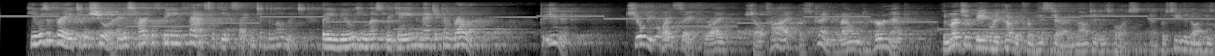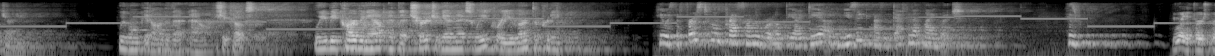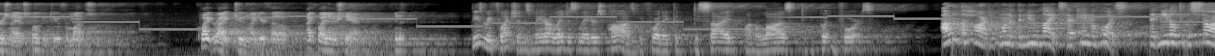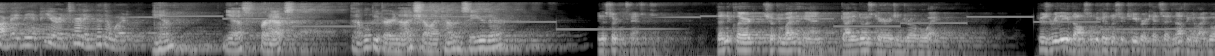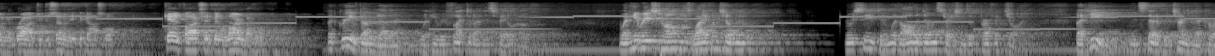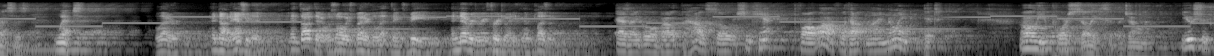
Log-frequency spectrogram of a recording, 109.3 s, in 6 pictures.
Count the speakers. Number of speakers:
8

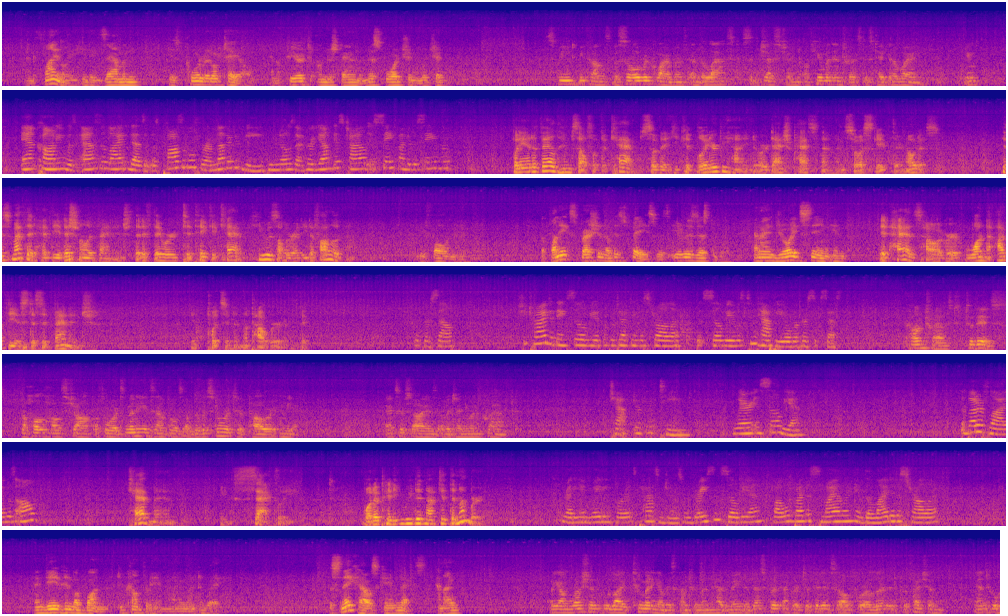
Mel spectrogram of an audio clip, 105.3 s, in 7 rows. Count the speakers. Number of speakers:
4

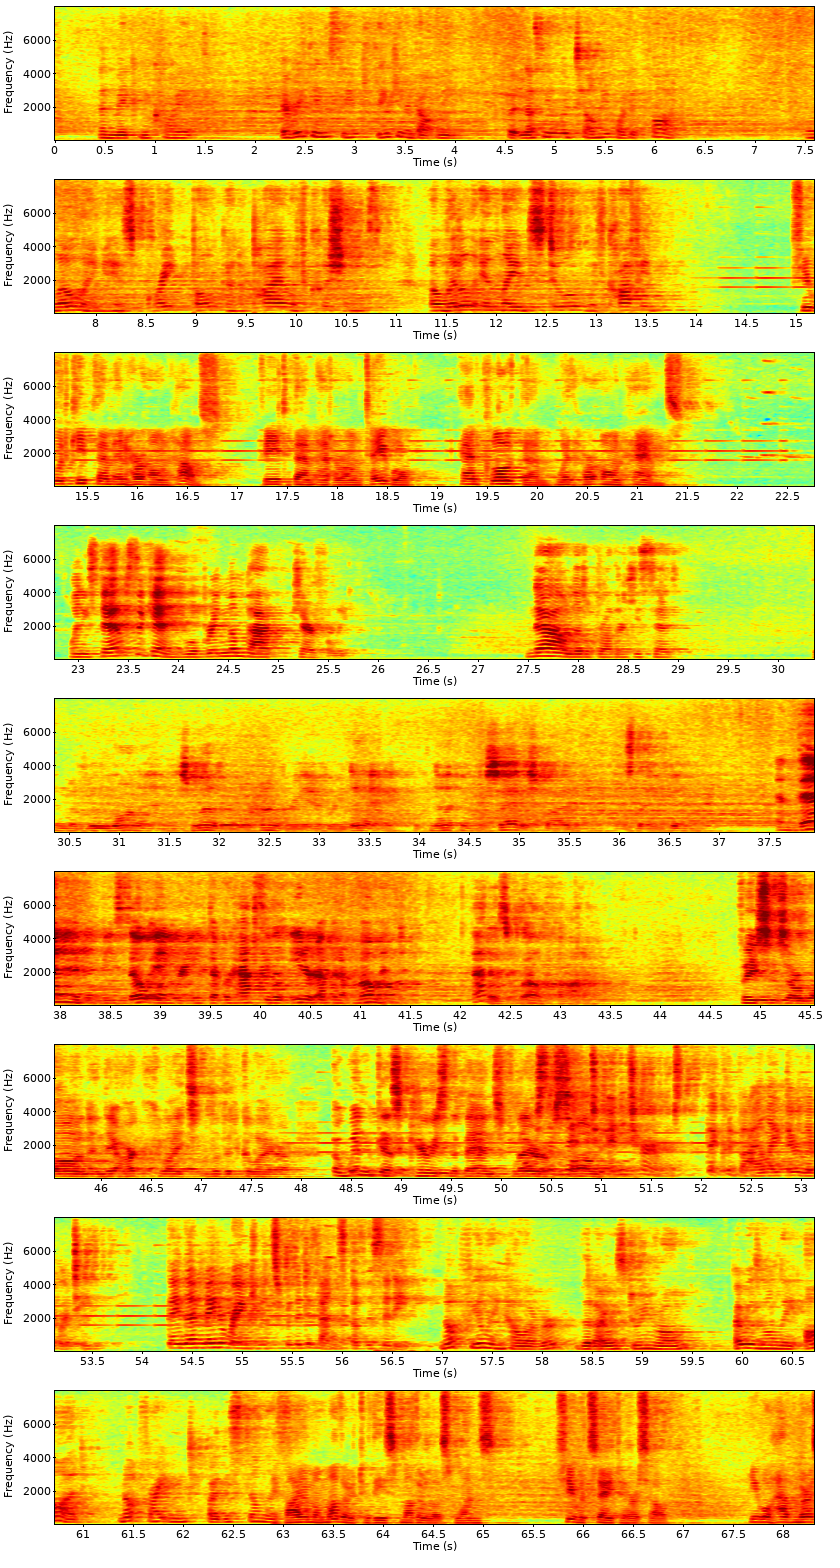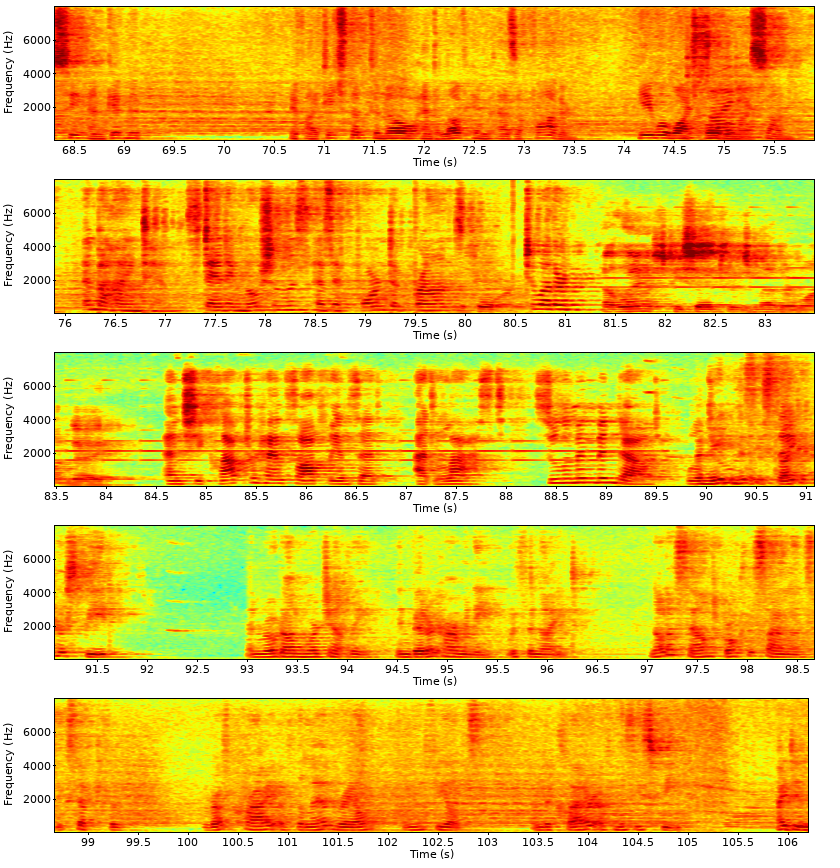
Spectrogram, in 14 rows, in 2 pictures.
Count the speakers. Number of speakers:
8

